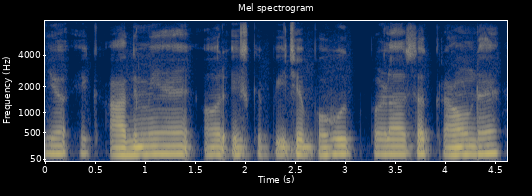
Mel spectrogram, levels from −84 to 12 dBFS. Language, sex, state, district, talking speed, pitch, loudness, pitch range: Hindi, male, Jharkhand, Palamu, 155 wpm, 120 Hz, -20 LUFS, 115-125 Hz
